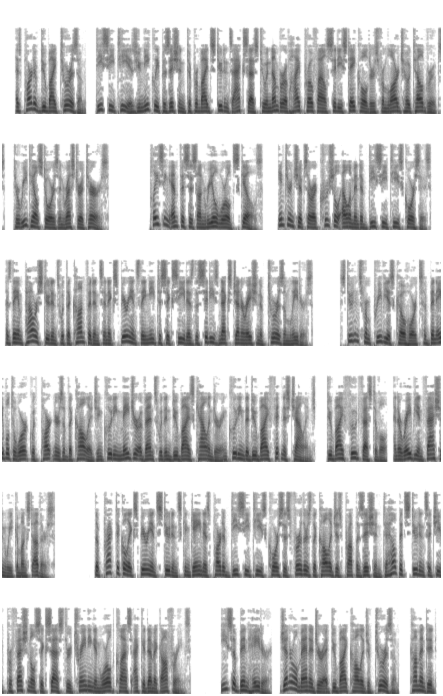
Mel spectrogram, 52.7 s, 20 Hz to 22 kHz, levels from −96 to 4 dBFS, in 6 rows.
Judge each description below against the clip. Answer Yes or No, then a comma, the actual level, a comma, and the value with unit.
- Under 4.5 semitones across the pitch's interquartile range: Yes, average, 4.1 semitones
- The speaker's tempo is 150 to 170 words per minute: Yes, average, 160 wpm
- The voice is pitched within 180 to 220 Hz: No, low, 130 Hz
